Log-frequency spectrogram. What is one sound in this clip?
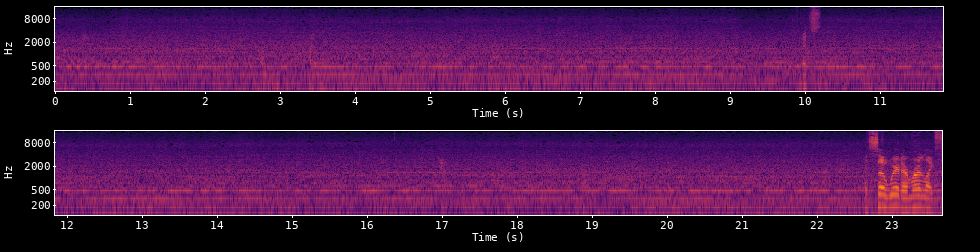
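A racing car engine drones steadily at high speed.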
